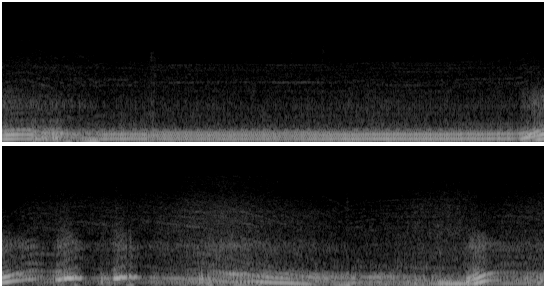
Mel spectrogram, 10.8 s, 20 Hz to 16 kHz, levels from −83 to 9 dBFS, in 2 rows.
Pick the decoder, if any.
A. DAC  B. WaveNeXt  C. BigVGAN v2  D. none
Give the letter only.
C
